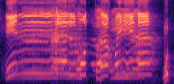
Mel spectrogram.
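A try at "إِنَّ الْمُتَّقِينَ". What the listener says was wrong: تا باریک مت، یہ تا ہے طانی. ان المتقین ان المتقین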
